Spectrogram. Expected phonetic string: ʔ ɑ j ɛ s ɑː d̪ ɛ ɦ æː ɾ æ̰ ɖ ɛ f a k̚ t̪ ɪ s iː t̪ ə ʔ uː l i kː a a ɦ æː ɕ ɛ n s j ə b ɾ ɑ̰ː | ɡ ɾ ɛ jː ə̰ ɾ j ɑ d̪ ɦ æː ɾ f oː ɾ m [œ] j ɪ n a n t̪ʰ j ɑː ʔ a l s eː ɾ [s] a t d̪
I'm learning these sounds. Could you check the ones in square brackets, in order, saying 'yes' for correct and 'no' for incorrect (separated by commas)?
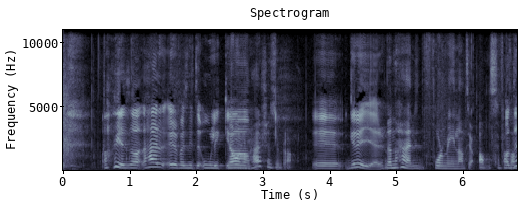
no, no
